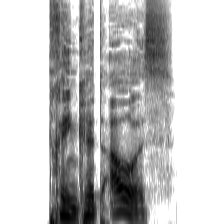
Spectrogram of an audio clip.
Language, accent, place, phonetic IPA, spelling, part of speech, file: German, Germany, Berlin, [ˌtʁɪŋkət ˈaʊ̯s], trinket aus, verb, De-trinket aus.ogg
- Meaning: second-person plural subjunctive I of austrinken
